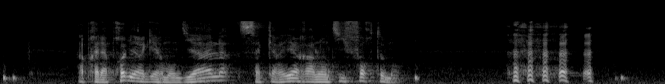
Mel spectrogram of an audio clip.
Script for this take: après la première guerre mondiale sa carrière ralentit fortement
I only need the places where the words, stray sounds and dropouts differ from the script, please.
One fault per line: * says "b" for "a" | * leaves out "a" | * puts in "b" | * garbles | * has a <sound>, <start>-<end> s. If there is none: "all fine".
* has a laugh, 5.1-6.0 s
